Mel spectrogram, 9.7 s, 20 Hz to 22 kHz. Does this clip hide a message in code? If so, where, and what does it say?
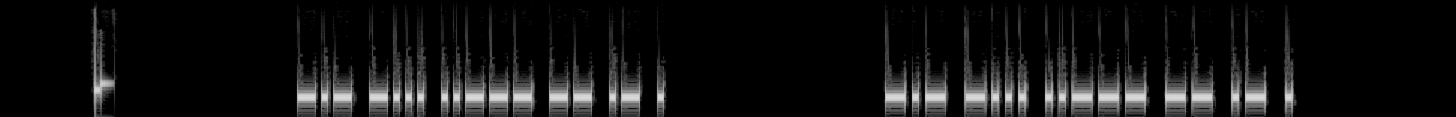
Yes: Morse code from 2.0 to 8.6 s, heard as a keyed tone, about 28 wpm, 700 Hz. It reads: KB2MAE KB2MAE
